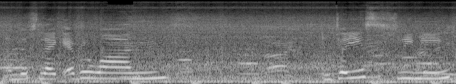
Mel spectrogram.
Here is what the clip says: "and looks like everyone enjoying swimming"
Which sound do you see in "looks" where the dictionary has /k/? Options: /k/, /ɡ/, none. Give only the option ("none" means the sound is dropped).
none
